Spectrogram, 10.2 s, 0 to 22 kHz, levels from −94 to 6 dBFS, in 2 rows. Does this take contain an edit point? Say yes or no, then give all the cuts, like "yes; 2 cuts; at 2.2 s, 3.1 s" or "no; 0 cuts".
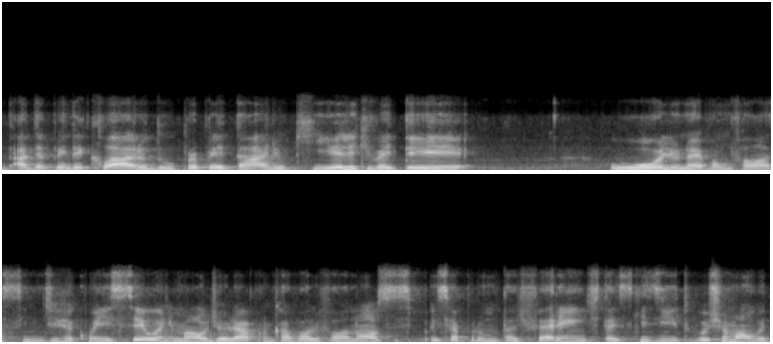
yes; 1 cut; at 2.6 s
